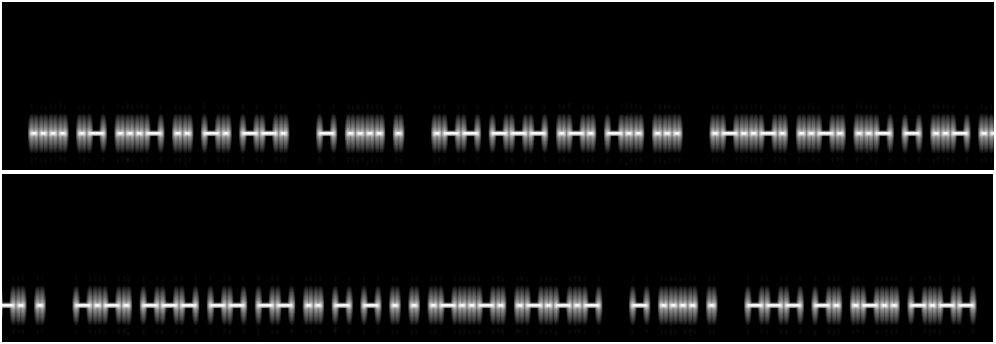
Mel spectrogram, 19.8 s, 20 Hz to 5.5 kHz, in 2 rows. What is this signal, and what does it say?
Morse code, heard as a keyed tone, about 25 wpm, 600 Hz. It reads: HAVING THE WORDS "FUTURE COMMITTEE". THE ONLY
